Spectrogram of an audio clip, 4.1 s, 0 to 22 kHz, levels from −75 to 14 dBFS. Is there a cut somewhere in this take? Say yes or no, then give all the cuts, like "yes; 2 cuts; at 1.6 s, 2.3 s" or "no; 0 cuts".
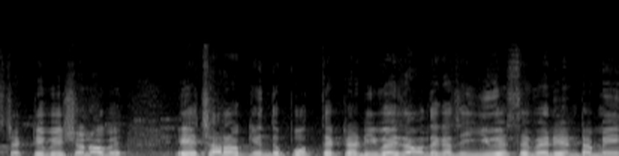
no; 0 cuts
